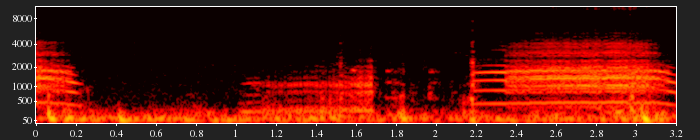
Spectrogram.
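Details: Young cockerel calling oddly after dark: a few short, lower, broken notes, then one long, strained, harmonic call that swells near the end, with background rumble.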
